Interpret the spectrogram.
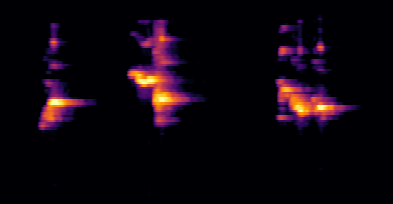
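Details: Asian pied starling, a training bird, gives three separate harsh whistled calls, each about half a second long, spaced roughly a second apart.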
